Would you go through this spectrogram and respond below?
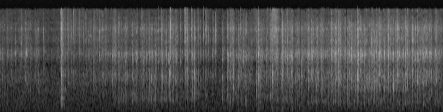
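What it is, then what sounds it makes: Plastic computer keyboard being typed on. Fingertips type rapidly and aggressively on a black plastic computer keyboard that is held up and tilted. A dense, irregular stream of sharp, bright plastic key clicks and clatter continues throughout, each click dying away almost at once, with a few louder strikes standing out.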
